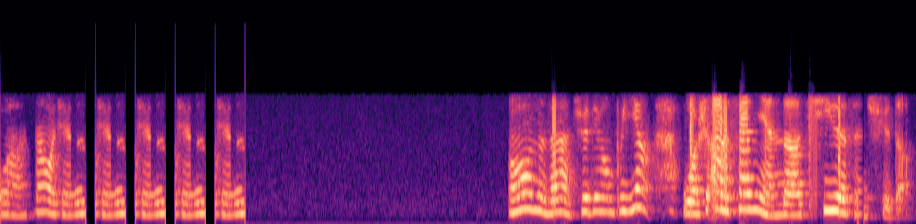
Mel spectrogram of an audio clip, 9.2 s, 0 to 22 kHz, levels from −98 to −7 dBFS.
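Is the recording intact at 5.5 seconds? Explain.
No, there's an integer overflow from about 5.53 to 5.55 s. A speech peak pushed the sample values only about 1 dB past the largest integer the path can hold, but instead of being limited there, those samples wrapped around to the opposite extreme. That full-scale sign flip gives a short, violent crack, much harsher than ordinary clipping, heard within the narrow telephone-band sound around it.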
